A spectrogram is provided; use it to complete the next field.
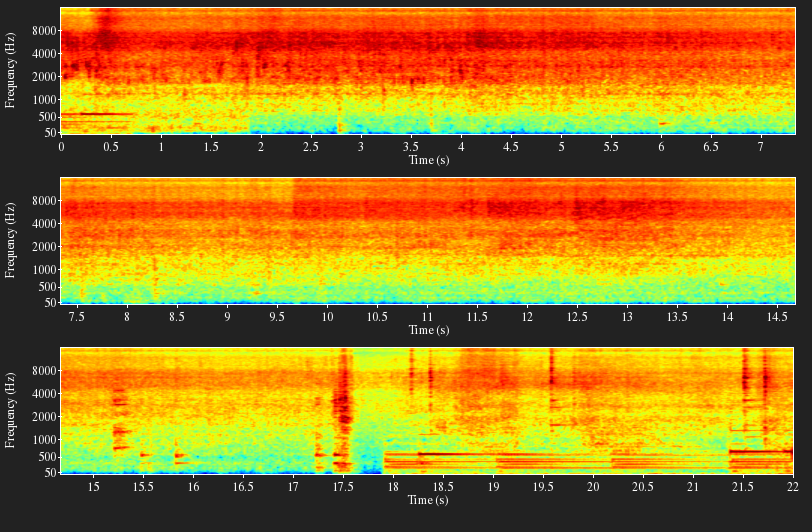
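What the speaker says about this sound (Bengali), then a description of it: "তেলটা গরম হয়ে এলে মাংসগুলো আমি একে একে আস্তে আস্তে ছেড়ে দিচ্ছি" Pieces of marinated chicken frying in hot mustard oil give a loud, steady, rushing sizzle that stays dense and close throughout, then turns more uneven with clatter toward the end.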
